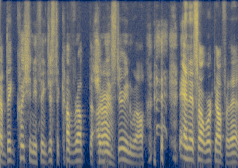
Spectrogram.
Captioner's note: laughs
